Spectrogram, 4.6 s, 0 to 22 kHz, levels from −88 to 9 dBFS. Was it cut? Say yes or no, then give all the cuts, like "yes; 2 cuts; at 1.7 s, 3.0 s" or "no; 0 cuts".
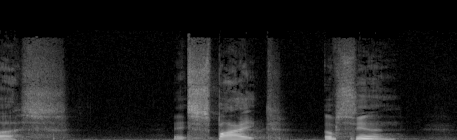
yes; 2 cuts; at 1.9 s, 3.4 s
